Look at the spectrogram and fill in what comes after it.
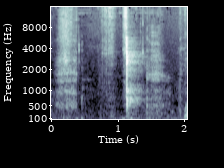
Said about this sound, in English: Just keep cutting onions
